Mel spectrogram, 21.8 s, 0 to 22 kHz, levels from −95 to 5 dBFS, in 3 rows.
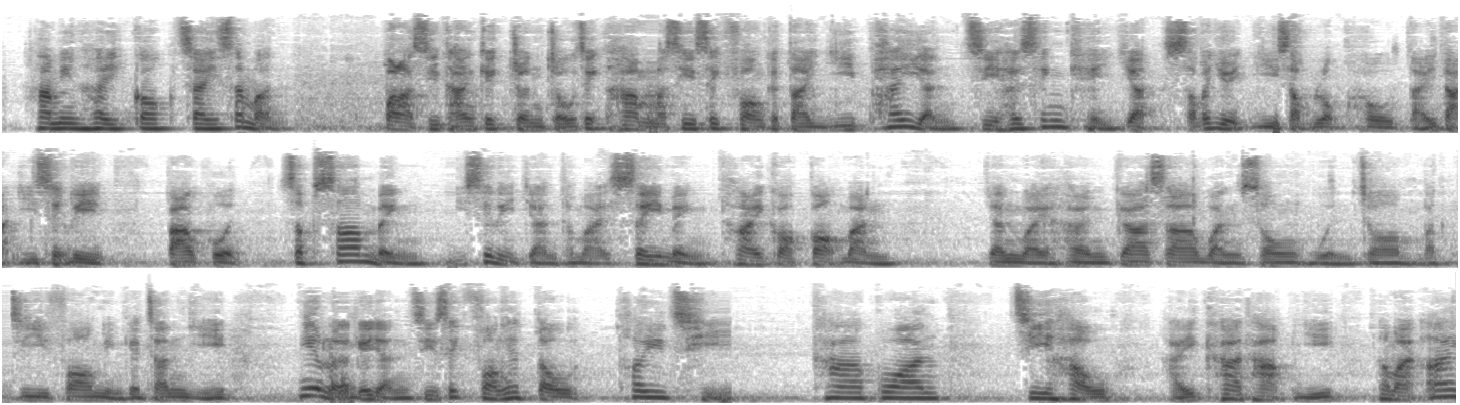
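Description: Lost LE Audio frames break the audio six times: about 50 ms at 3.23 s, 20 ms at 6.36 s, 40 ms at 9.51 s, 50 ms at 14.56 s and 18.15 s, and a scattered 16.2–16.33 s burst. The LC3 decoder refills each gap with the last spectrum under random signs, so tones smear into brief noise.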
